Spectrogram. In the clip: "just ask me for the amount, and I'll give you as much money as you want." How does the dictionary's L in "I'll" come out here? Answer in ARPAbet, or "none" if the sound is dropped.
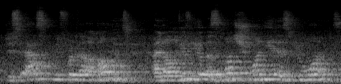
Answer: L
